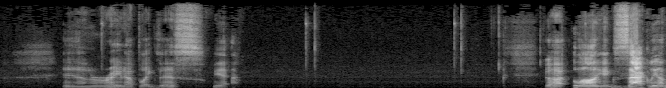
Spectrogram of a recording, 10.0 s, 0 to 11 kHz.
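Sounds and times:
computer mouse clicks: 0:04.6 - 0:04.9, 0:06.8 - 0:07.6.

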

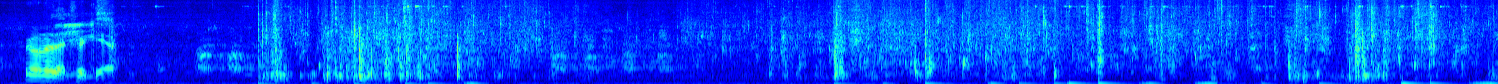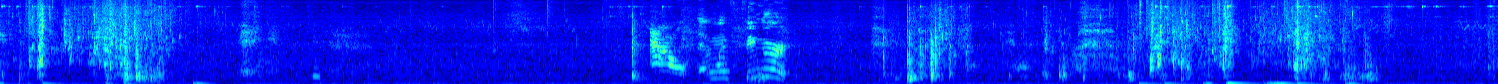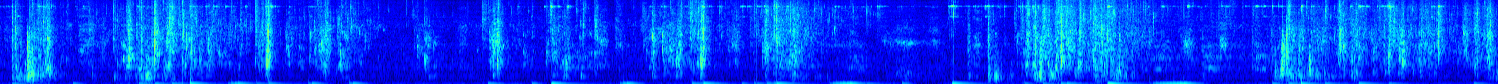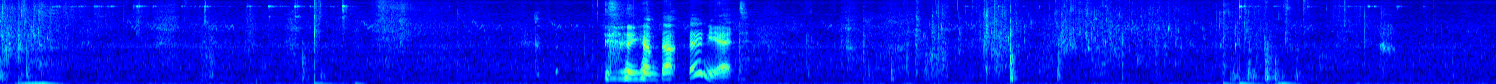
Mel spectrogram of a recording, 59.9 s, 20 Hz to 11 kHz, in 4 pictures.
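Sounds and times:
water splashing in a pool: 0:02.6 - 0:17.1, 0:24.0 - 0:28.8, 0:30.0 - 0:38.7, 0:39.8 - 0:45.7, 0:54.1 - 0:57.9.

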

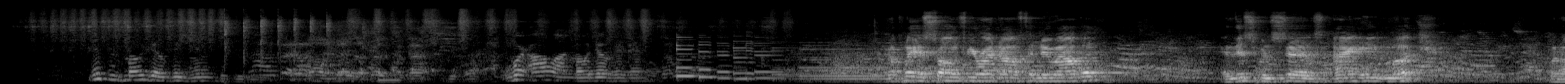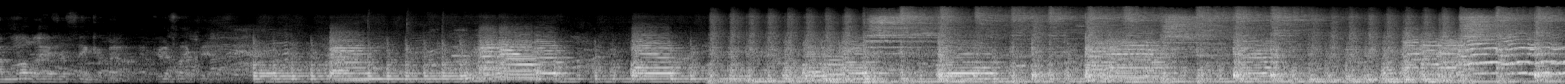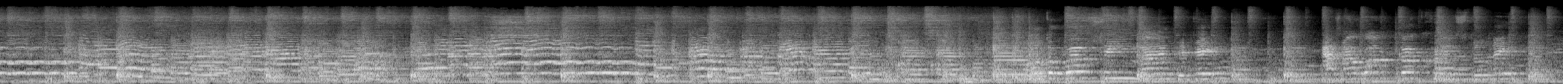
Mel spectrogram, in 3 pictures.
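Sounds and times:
electric guitar riff: 0:06.8 - 0:09.2, 0:18.2 - 0:45.9
bass guitar: 0:18.2 - 0:46.9
drum kit: 0:18.2 - 0:46.9.

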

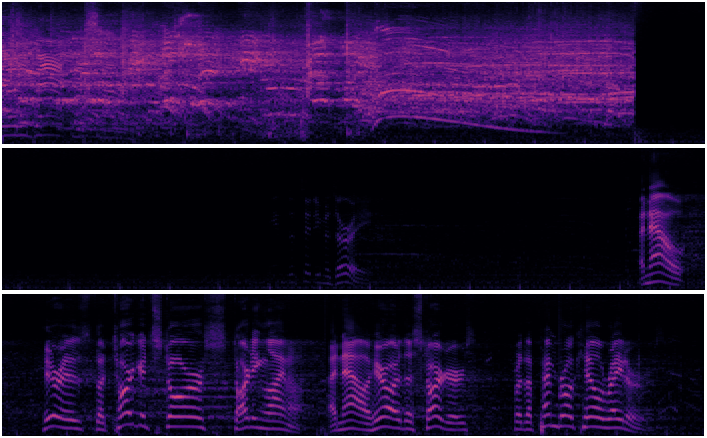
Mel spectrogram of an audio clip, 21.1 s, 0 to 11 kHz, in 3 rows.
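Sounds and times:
crowd voices and shouting: 0:00.0 - 0:06.3
low tape hiss: 0:03.9 - 0:21.0.

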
